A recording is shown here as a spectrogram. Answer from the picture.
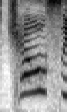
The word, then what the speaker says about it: Chelsea: Chesley? – Is it Chessie? – It's Chelsea.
